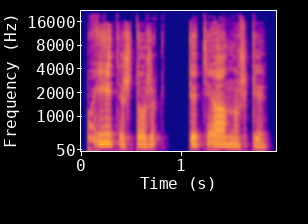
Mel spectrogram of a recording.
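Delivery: high, timid, trembling question. Acted. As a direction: ask shyly, voice shaking. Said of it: "робко ... трепещущий, охрипший голосок".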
